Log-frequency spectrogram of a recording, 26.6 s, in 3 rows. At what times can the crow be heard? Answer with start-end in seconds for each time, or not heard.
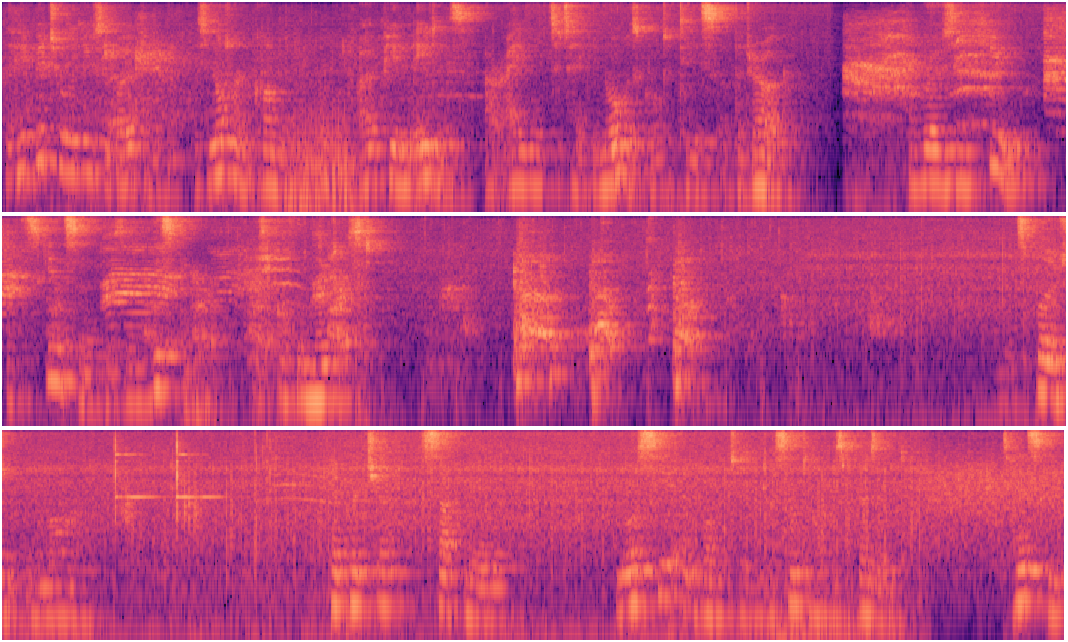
7.0-12.7.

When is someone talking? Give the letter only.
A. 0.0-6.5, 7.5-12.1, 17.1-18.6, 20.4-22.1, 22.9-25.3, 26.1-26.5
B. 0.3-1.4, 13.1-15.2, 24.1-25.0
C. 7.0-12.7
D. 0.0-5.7
A.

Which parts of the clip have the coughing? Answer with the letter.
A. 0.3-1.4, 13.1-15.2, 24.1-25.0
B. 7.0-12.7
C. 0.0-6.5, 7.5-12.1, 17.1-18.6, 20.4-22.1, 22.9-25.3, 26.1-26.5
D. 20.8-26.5
A.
